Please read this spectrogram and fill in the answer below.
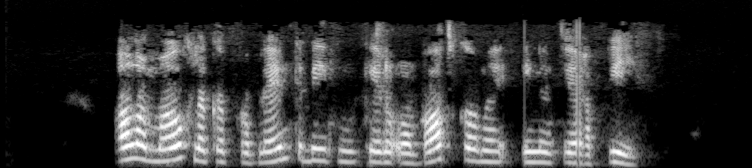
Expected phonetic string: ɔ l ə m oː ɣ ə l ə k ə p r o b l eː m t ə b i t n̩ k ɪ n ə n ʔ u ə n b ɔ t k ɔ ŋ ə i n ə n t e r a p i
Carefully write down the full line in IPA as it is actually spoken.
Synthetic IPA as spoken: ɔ l ə m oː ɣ ə l ə k ə p r o b l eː m t ə b i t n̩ k ɪ n ə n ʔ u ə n b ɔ t k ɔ m ə i n ə n t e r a p i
